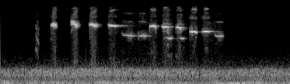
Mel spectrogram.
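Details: Sikatan rimba flycatcher song played to coax a silent SRDC into singing: about a dozen loud, clear high whistles in quick succession, some falling slightly, with steady low background hum.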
